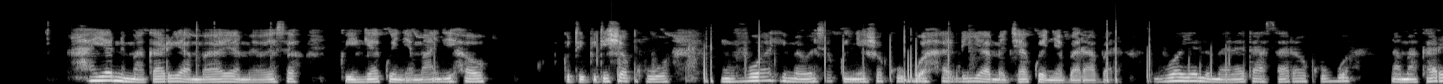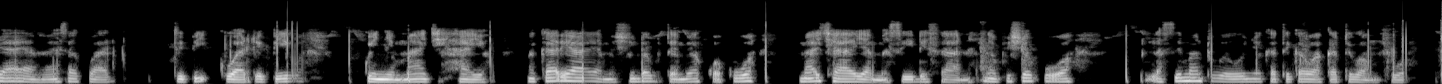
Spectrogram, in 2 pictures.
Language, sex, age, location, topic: Swahili, male, 18-24, Nakuru, finance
